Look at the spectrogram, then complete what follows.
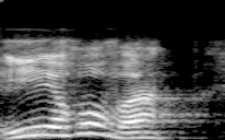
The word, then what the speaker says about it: Jeová: Ele já está dizendo que a pronúncia do nome de Deus é Jeová, visto que os nomes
